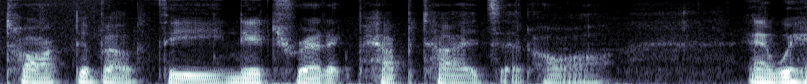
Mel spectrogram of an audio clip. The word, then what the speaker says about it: natriuretic: on the other side that's how you pronounce it like N J Tree youat like bat Ric ntic system or and it's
